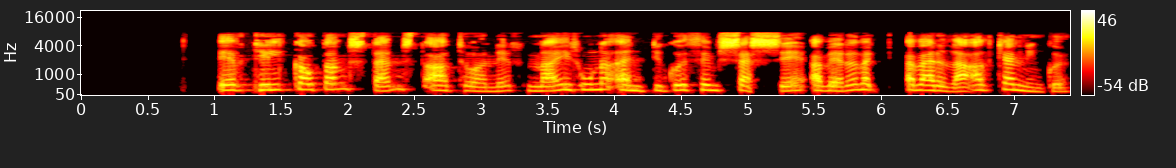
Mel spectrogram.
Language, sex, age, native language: Icelandic, female, 30-39, Icelandic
